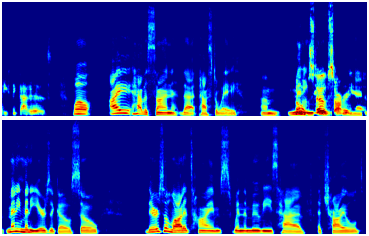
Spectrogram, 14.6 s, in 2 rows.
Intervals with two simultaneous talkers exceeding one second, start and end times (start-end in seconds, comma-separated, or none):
5.9-7.1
